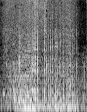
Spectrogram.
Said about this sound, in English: Sorry about that. I know you heard that squeaking.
